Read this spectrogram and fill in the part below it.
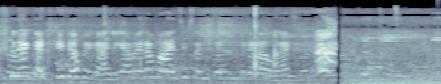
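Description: A second young woman laughs close by.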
